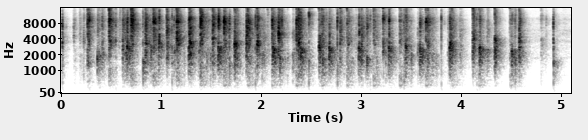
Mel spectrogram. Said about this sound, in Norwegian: Vi klapper i dette programmet regelmessig, men det vi skal snakke om i dag, er ikke så mye å klappe for.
